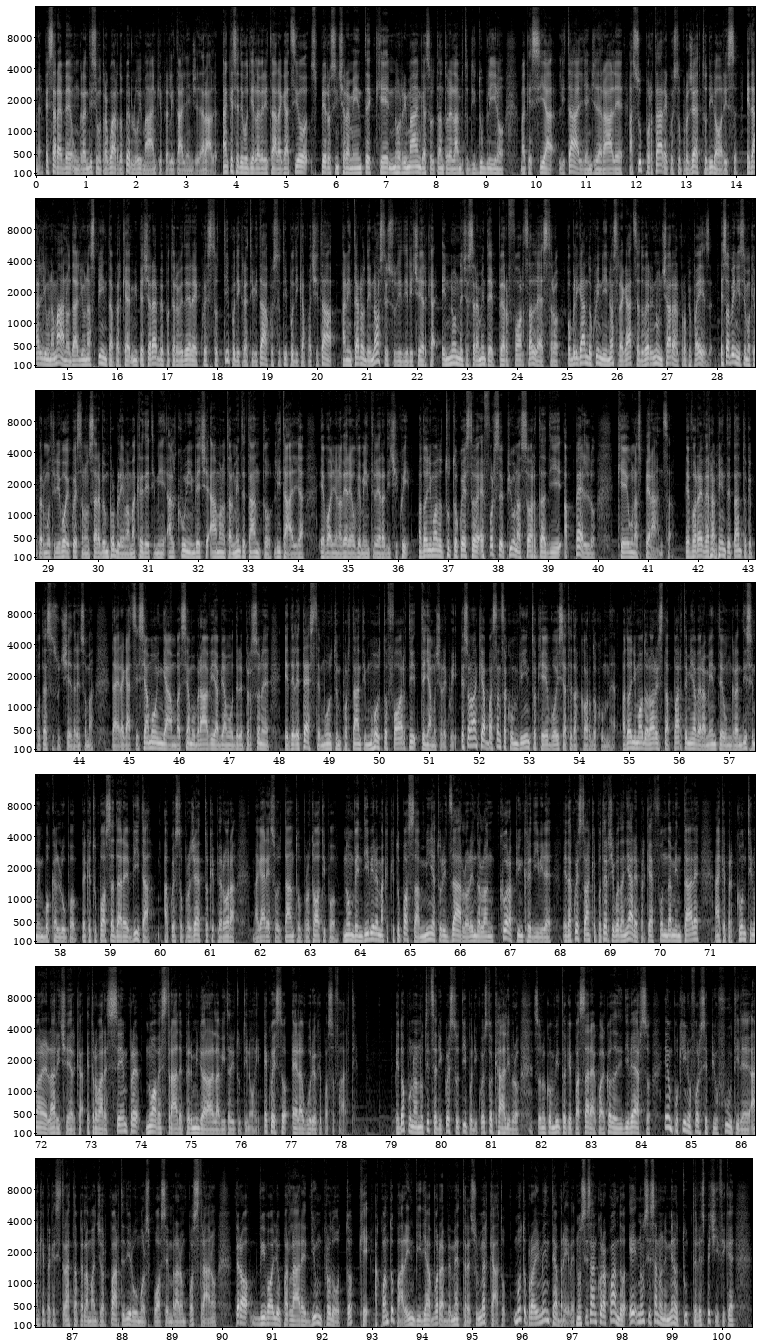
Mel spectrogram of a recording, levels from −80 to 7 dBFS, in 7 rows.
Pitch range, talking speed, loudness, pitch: 95-115 Hz, 185 wpm, -19 LUFS, 100 Hz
